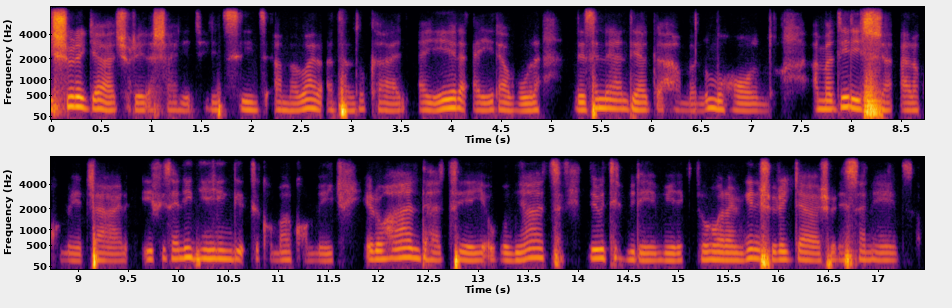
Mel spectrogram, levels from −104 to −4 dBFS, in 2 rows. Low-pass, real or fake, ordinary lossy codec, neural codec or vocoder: 7.2 kHz; fake; Opus, 16 kbps; codec, 16 kHz, 0.8 kbps, ZipCodec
